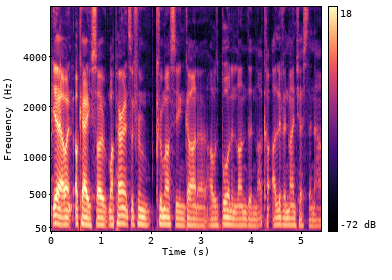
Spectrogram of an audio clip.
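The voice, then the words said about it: English accent. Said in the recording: “an English accent”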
